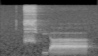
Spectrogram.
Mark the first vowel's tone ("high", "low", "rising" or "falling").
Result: low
